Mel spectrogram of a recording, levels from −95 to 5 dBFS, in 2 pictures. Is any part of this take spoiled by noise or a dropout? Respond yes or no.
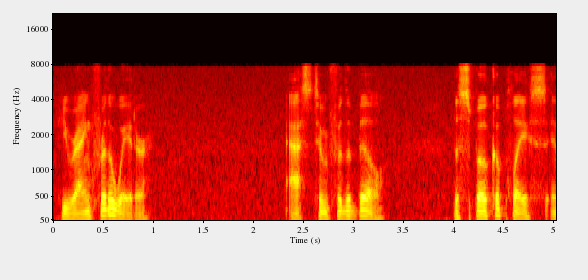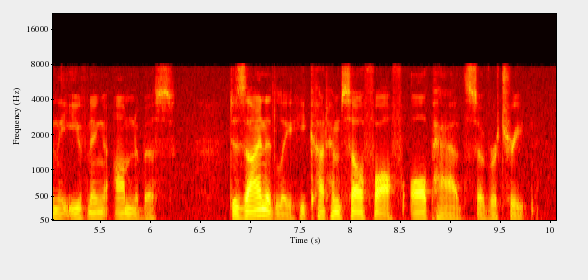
no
